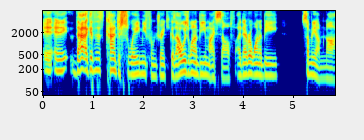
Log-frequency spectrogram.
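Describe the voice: Speaking at a fast pace, a man uses a fairly high pitch with ordinary pitch variation. The sound is dry and close, with no echo.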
